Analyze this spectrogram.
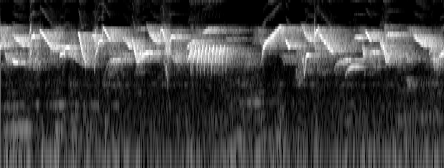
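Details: Blackthroat in full gacor ngerol rolling song: a dense stream of high, sharply descending whistled slurs. A brief dip in the flow falls midway, then the bird resumes strongly.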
